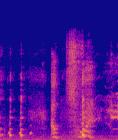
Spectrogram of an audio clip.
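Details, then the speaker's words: Child "sneezing" on request, in quotes so possibly playful or pretend: short breathy bursts then a sharp burst of breath, with an adult saying "God bless you" and "Do it again." "God bless you. He's sneezing. Do it again."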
